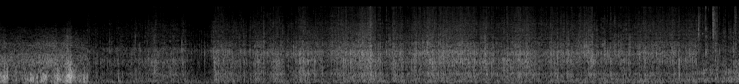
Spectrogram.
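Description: Heavy rain falling hard, a steady dense crackling hiss of drops striking a surface. It follows about a second of wind buffeting on the microphone at the start.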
